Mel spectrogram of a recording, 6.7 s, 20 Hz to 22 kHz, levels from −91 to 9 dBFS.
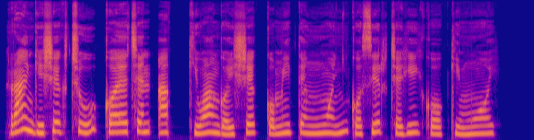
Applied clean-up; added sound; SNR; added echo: neural mask model DeepFilterNet 3.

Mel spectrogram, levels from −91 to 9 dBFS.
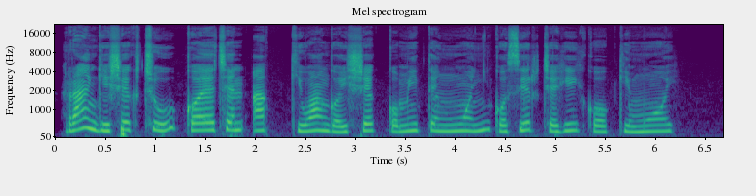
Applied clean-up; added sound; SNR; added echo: none; none; none; none.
